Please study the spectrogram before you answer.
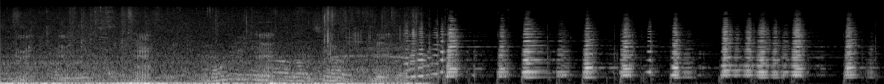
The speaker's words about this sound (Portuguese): Mas lá tem tanto porco pela rua que uma paulistana como eu chegou a achar que eram cachorros.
